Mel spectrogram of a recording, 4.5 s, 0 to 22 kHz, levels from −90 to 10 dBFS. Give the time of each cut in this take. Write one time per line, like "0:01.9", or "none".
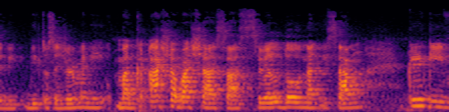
0:01.1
